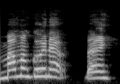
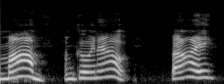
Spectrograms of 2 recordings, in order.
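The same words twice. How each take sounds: First: It is run together quickly without pauses. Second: It is broken up with pauses between parts.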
